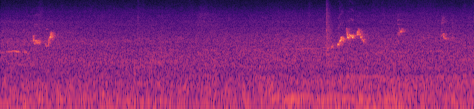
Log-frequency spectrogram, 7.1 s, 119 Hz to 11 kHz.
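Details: Japanese bush warbler singing for the first time that year, 15 March 2014, hidden in a tall loquat tree near a home: a faint brief note early, then a louder tumbling phrase of quick whistled notes, with steady background noise.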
